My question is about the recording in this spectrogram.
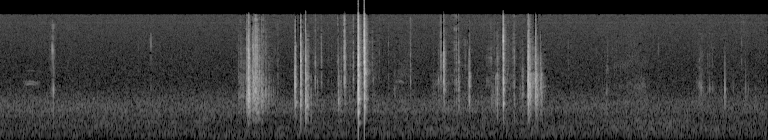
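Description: Boot pressing down on a collectible model Ferrari: a quick cluster of sharp cracks and clicks from the model under the sole, starting a couple of seconds in and lasting about three seconds, with the loudest crack near the middle.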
